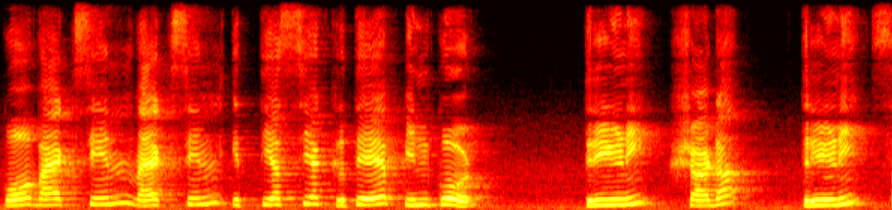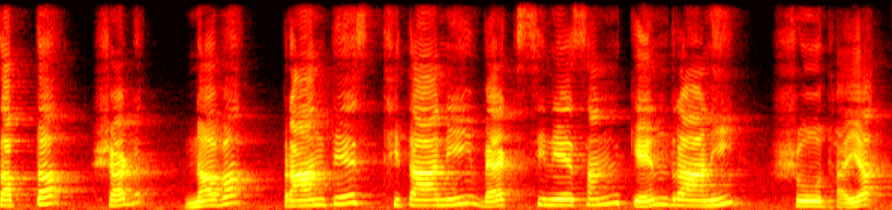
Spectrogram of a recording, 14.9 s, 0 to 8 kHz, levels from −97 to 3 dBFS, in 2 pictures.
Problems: none marked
